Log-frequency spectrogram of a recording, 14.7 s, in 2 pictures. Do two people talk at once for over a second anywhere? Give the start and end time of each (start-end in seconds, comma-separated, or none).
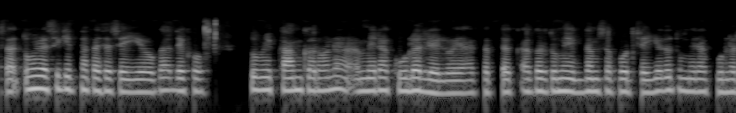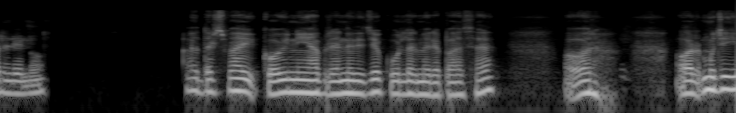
none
